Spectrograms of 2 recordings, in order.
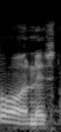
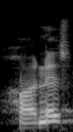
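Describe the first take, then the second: First: The word begins with a vowel sound. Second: The word begins with an h sound. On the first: The speaker calls it right. "स्वराने सुरुवात आहे" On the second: The speaker calls it wrong. "हॉनेस्ट म्हणतो का आपण? नाही"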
